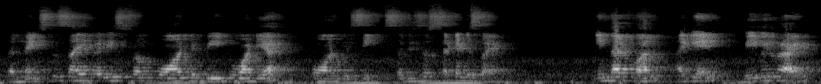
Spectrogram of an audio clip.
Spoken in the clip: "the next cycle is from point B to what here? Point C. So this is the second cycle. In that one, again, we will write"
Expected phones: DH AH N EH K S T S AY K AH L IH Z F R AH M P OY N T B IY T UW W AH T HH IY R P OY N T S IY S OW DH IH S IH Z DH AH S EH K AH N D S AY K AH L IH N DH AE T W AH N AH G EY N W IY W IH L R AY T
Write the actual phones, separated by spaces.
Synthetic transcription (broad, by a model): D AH N EH K S T S AY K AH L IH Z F R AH M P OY N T B IY T UW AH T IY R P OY N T S IY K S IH IH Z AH S EH K AH N D S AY AH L IH N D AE T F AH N AH G EY N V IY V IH L R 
